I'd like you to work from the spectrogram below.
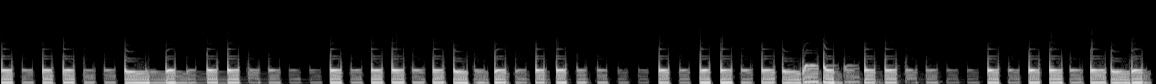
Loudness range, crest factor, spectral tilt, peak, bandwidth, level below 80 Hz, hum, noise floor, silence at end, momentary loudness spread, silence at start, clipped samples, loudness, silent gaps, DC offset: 1 LU; 16 dB; -14 dB/octave; 0 dBFS; 2.1 kHz; -22 dBFS; none; -42 dBFS; 0.05 s; 15 LU; 0 s; under 0.1%; -16 LUFS; 0.37-0.42 s, 1.20-1.24 s, 6.54-6.59 s, 6.95-6.99 s, 7.15-7.20 s; under 0.1%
